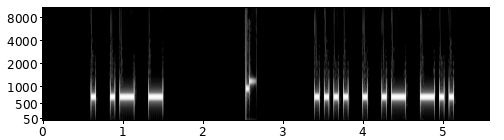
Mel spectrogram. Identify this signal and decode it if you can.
Morse code, heard as a keyed tone, about 20 wpm, 700 Hz. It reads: EAT HEAD
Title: Sentences from Top 300 Words - New Word Drill - 20wpm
